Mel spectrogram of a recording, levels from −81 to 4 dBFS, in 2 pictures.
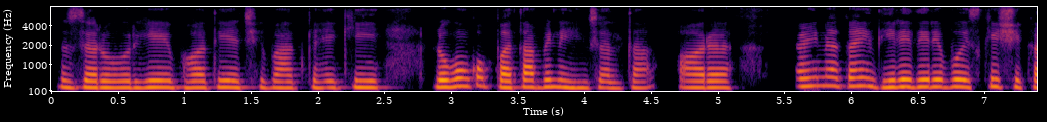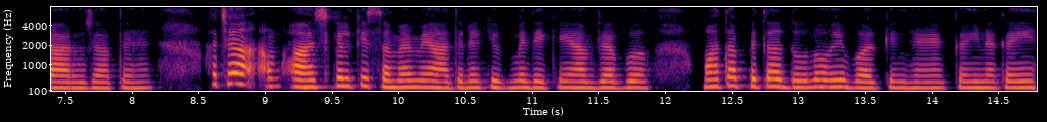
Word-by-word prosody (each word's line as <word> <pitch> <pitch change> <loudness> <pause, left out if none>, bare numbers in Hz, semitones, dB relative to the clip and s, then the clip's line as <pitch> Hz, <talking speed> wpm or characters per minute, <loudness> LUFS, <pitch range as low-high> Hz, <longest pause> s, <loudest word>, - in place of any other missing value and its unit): ज़रूर। 220 0 +1
ये 230 +1 +2
बहुत 220 0 -2
ही 230 - +3
अच्छी 225 +1 -4
बात 215 -1 -3
कही 220 -1 -3
कि 225 0 0 0.4
लोगों 240 +3 +5
को 285 +1 -1
पता 225 +1 +4
भी 235 +2 0
नहीं 220 -3 0
चलता, 210 +1 -5 0.2
और 220 0 +1 0.7
कहीं 270 +2 +1
न 280 0 -1
कहीं 275 0 +1
धीरे-धीरे 245 +1 +3
वो 245 +1 +2
इसके 255 +2 -1
शिकार 215 -4 0
हो 205 - -2
जाते 205 0 -4
हैं। 205 +1 -6 0.4
अच्छा, 330 +2 +3 0.2
हम 270 0 -2 0.2
आजकल 235 +3 +4
के 275 +1 -2
समय 230 -3 +1
में 230 0 0
आधुनिक 215 +1 -1
युग 215 -2 -1
में 220 -1 -1
देखें 215 +1 -3
अब 215 -1 0
जब 210 0 -2 0.6
माता-पिता 255 0 +2
दोनों 230 +1 -1
ही 240 - +2
वर्किंग 210 -1 -3
हैं, 205 0 -4
कहीं 215 -2 -2
न 215 0 -2
कहीं 220 0 0
225 Hz, 185 wpm, -24 LUFS, 215-240 Hz, 0.7 s, लोगों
